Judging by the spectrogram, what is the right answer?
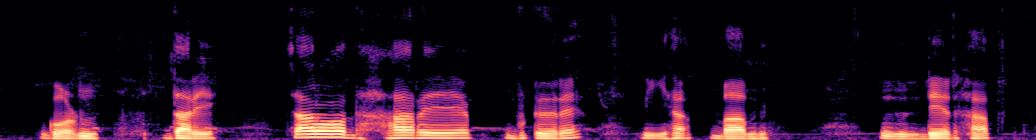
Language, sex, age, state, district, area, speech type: Santali, male, 45-60, West Bengal, Uttar Dinajpur, rural, spontaneous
